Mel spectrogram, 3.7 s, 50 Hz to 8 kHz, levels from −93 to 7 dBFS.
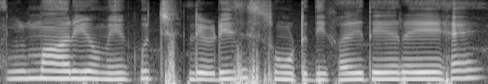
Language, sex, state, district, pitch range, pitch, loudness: Hindi, female, Uttar Pradesh, Saharanpur, 230-255 Hz, 240 Hz, -11 LUFS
